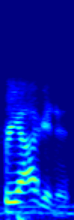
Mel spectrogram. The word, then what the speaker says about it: prerogative: Yeah, prerogative. That's the correct word. – No. Where'd you get that? – It is. We've been mispronouncing it for ages. It's I guess you're right. Prerogative. – Yeah. Prerogative. Not prerogative.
